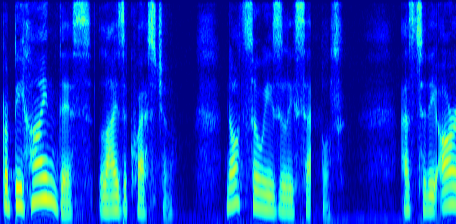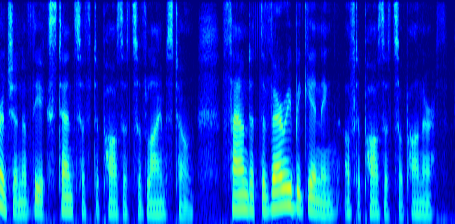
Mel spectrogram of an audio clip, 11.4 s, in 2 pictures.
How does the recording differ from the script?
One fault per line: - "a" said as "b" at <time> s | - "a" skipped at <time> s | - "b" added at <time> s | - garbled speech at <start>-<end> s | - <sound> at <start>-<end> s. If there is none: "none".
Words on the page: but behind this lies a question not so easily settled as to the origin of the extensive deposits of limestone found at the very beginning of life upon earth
- dropout at 3.9-4.0 s
- "life" said as "deposits" at 10.1 s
